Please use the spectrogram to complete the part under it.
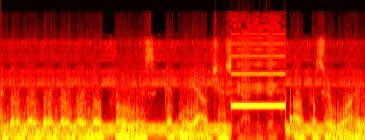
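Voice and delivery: loud, desperate pleading; loud begging. Acted. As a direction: yell no, no, no in panic. Begging while arrested.

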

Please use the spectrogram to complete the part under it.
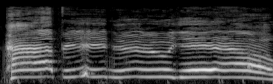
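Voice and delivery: high, slow, loud cheer; new year cheer. Real, not acted. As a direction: shout it out at midnight. Midnight cheer.

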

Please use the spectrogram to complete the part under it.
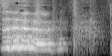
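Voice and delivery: bright burst of laughter; loud laugh. Real, not acted. Reader laughing as she draws the card.

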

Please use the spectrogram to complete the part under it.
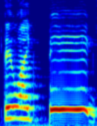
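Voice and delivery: big punched high and loud; big, booming BIG. A narrator's reading. Reading to a child, booming the word big.

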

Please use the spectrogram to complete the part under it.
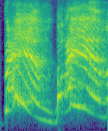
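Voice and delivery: two loud, sudden shot noises; imitated gunshots. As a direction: fire off the rifle with your voice. Imitates the rifle shots.

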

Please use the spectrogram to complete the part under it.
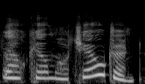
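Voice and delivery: very high, loud anguished cry; mother's anguished cry. Acted. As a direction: cry out for her cubs. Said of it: "cried Missus Fox".

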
